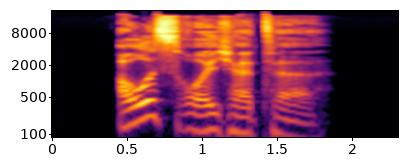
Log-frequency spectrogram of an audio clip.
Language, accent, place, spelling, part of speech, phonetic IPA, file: German, Germany, Berlin, ausräucherte, verb, [ˈaʊ̯sˌʁɔɪ̯çɐtə], De-ausräucherte.ogg
- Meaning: inflection of ausräuchern: 1. first/third-person singular dependent preterite 2. first/third-person singular dependent subjunctive II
